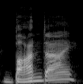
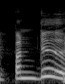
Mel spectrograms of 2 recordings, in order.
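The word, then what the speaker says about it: Bondye: Voodooists believe in a supreme creator known as Bandai. I think that's the way you pronounce it, but it's derived from the French bon Dieu, or good God. So when you say good God, You say bandu.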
